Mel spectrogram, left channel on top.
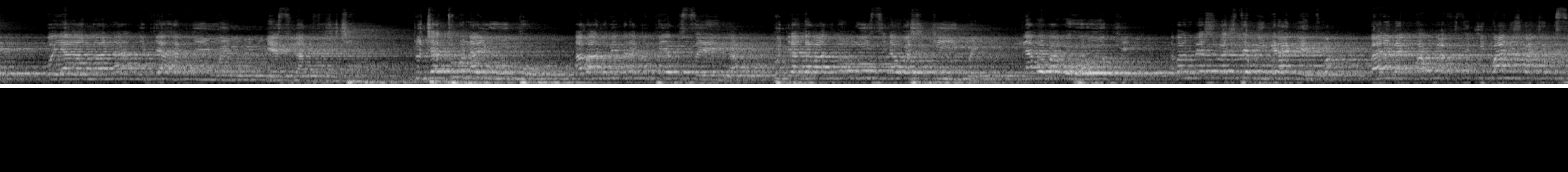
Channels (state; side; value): silent; right; 62 dB below the other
